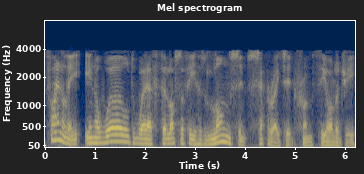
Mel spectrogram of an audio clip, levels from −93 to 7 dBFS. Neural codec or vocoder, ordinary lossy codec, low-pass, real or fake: none; AAC, 16 kbps; 7.2 kHz; real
